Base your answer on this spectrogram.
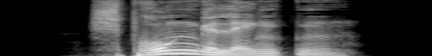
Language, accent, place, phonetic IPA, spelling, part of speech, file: German, Germany, Berlin, [ˈʃpʁʊŋɡəˌlɛŋkn̩], Sprunggelenken, noun, De-Sprunggelenken.ogg
- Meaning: dative plural of Sprunggelenk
